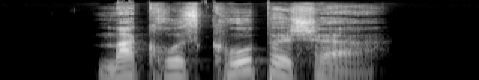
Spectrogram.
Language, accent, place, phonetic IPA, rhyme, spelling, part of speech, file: German, Germany, Berlin, [ˌmakʁoˈskoːpɪʃɐ], -oːpɪʃɐ, makroskopischer, adjective, De-makroskopischer.ogg
- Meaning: inflection of makroskopisch: 1. strong/mixed nominative masculine singular 2. strong genitive/dative feminine singular 3. strong genitive plural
